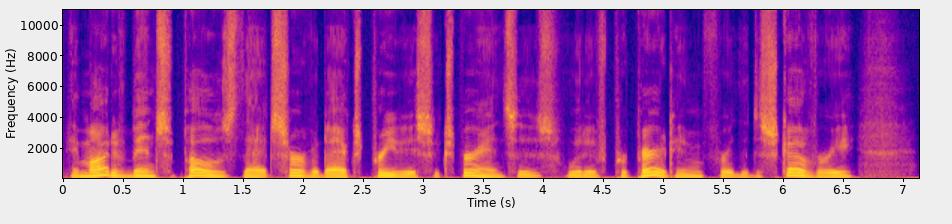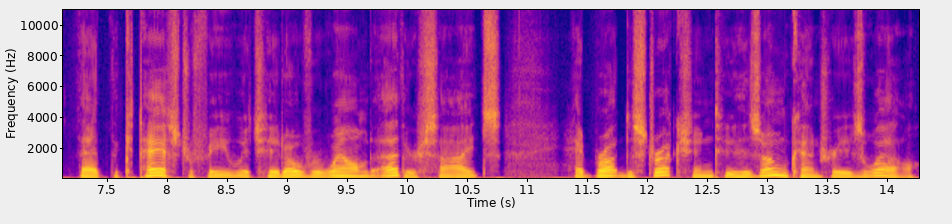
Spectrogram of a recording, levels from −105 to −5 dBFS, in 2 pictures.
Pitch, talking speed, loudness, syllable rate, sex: 150 Hz, 140 wpm, -18 LUFS, 4.5 syllables/s, male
